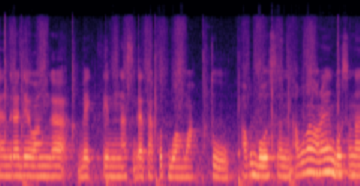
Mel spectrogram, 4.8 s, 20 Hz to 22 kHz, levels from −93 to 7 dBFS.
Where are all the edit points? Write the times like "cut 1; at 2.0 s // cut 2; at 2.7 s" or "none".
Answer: cut 1; at 3.2 s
